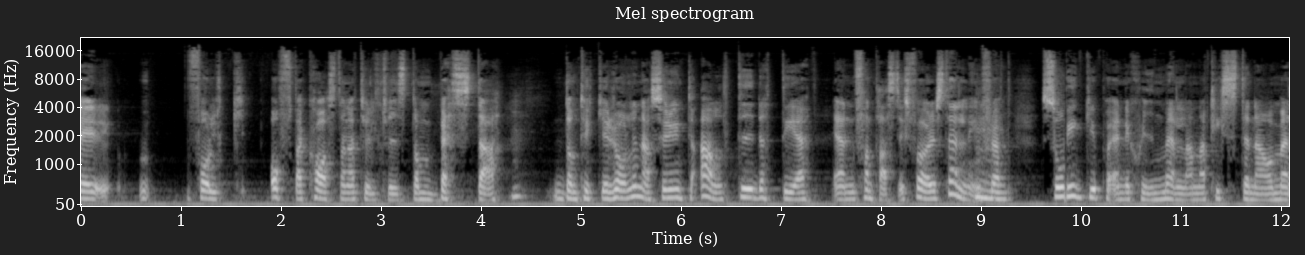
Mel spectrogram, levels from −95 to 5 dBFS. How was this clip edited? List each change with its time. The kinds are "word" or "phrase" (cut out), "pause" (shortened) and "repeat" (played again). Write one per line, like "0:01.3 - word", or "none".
0:07.5 - phrase
0:09.8 - word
